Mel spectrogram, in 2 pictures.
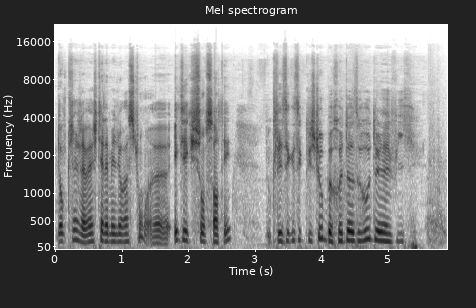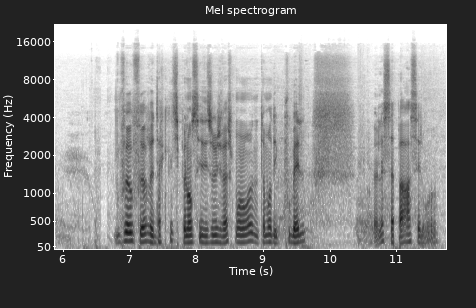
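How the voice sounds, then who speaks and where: Young man with a head cold. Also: mid-range voice. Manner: rambling, halting, relaxed. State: stuffy nose from a head cold. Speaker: gameplay commentator. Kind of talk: game walkthrough commentary. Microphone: headset microphone.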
